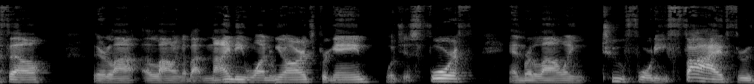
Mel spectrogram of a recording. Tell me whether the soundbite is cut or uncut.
cut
